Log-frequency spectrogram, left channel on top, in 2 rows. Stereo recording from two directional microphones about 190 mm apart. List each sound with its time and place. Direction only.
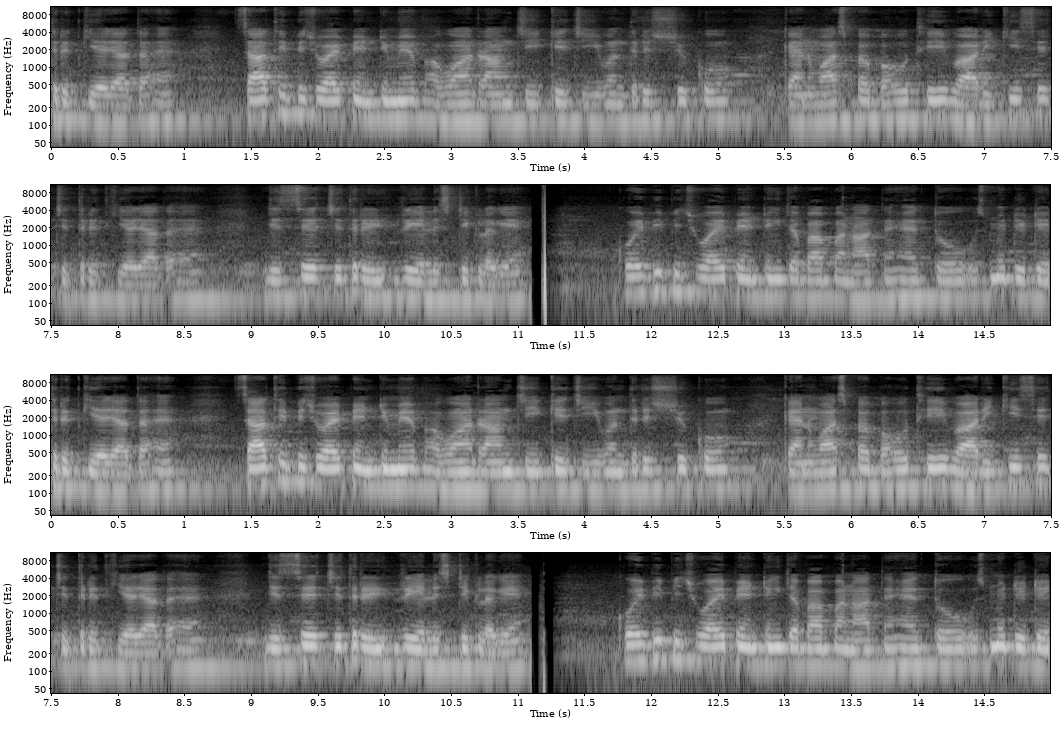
0.0 s speech: 15° right (ahead or behind)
